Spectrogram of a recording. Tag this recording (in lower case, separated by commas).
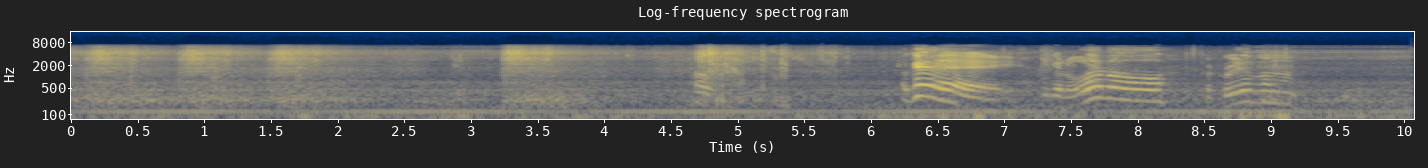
speech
